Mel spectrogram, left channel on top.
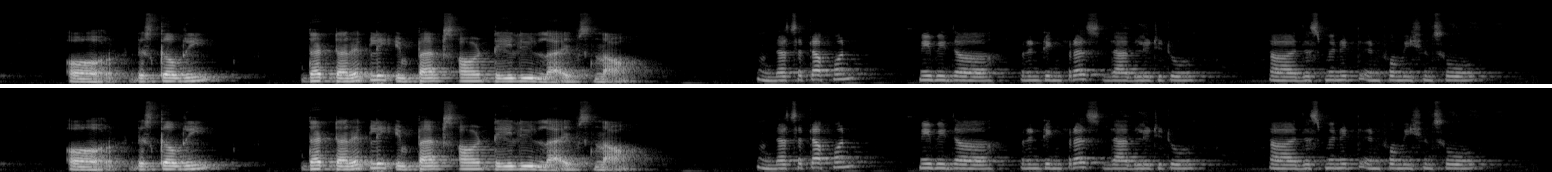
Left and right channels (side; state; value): both; identical; correlation 1.00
